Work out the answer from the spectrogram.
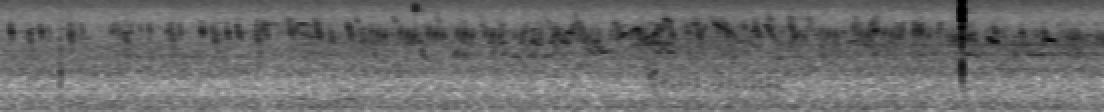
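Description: Birds chirping over and over above a steady low rumble, with one sharp click near the end.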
